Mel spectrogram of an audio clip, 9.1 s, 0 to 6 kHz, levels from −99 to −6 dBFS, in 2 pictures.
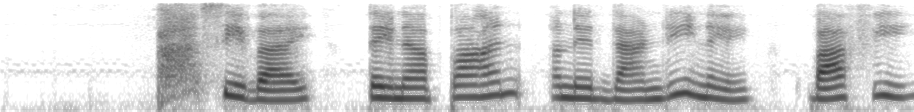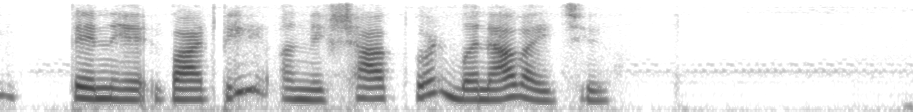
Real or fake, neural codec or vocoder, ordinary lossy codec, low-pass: fake; codec, 16 kHz in and 24 kHz out, 0.6 kbps, FocalCodec, streaming, 2048 codes; none; 5.4 kHz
